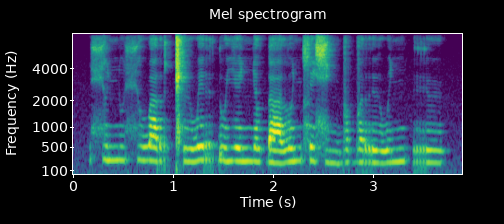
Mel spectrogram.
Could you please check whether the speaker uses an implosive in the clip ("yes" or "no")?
yes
